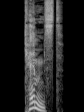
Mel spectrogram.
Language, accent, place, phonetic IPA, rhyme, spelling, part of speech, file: German, Germany, Berlin, [kɛmst], -ɛmst, kämmst, verb, De-kämmst.ogg
- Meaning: second-person singular present of kämmen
